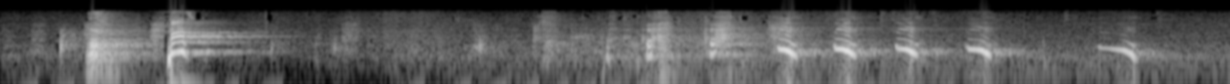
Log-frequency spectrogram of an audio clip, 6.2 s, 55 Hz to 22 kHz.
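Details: Three 7-week-old male Alaskan malamute puppies playing in a garage give a run of high, whiny yips that arch up and then fall.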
